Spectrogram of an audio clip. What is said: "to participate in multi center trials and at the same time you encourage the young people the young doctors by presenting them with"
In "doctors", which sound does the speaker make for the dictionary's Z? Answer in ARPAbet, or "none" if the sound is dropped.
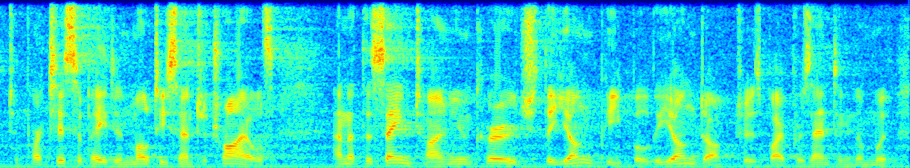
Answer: Z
